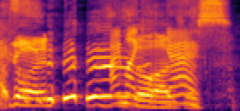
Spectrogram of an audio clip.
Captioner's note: everyone laughs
